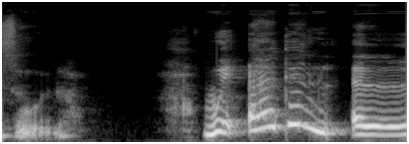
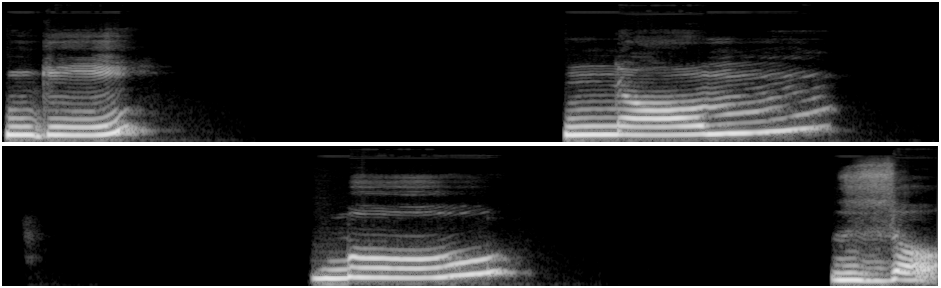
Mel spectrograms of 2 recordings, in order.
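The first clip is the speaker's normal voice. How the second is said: nginombuzo slow, syllables separated, bu drawn out. Saying a word for listeners to repeat after, slow, syllable by syllable. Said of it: "I'm going to say it slowly".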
